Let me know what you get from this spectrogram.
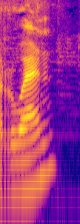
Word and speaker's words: Rouen: Són de Rouen, suposo que es pronuncia així. Tu saps francès, jo... – Sí, més o menys, ho has dit força bé.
